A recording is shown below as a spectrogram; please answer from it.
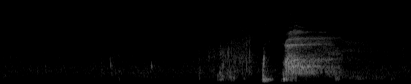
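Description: Still, almost silent air for about two seconds. Then a man drinking from a collapsible cup makes a few faint sips and a small click, followed by a short breath through the nose about three seconds in.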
